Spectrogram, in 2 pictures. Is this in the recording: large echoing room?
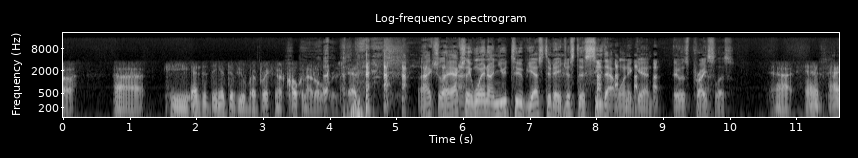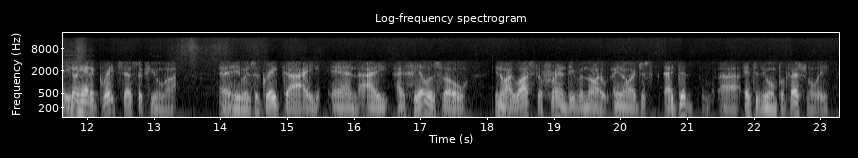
no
